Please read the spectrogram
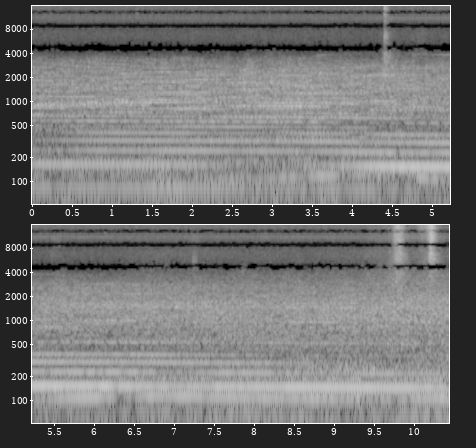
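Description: An engine running with a steady low hum that grows louder about four seconds in.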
